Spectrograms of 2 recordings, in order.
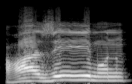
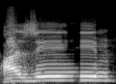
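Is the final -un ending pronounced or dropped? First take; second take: pronounced; dropped. First: The word ends with a nasal -un sound. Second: The word ends on a bare m sound. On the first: The reading continues without stopping. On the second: The reader stops at this word.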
